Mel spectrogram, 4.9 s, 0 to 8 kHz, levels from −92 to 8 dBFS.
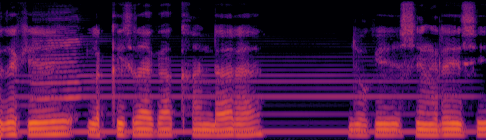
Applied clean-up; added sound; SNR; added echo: none; Wind instrument, woodwind instrument; 12 dB; none.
